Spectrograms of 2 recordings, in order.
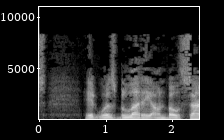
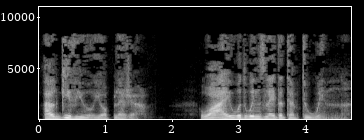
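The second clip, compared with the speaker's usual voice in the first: theatrical commander posing mocking questions; Armel, scornful; 2 semitones higher than usual. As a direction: indulge him grandly, with rising incredulity.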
